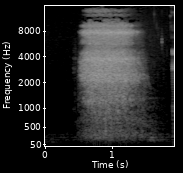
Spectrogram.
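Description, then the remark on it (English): A single long, deliberate breath as part of a controlled breathing exercise, a steady airy rush lasting about a second, fairly loud, with no talking over it. “And it all stems from controlled and regulated breathing techniques, exercises, and patterns.”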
